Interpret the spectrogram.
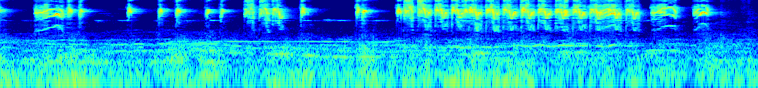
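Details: Sooty-headed bulbul kept in a cage and singing while moulting: scattered sharp chirps build into a long, dense run of fast, scratchy, high twittering notes, then break off into a few separate chirps.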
